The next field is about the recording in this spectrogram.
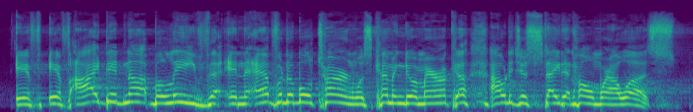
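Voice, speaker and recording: In an animated tone, a man talks at a moderate pace with hardly any pauses, a high pitch and very even loudness, over noticeable background noise and audible room echo. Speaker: preacher. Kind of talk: sermon.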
